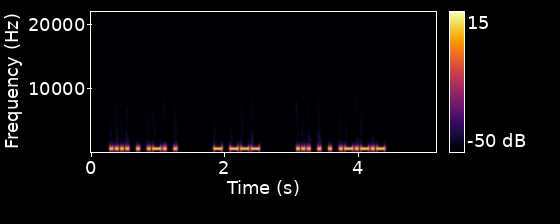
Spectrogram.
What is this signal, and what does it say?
Morse code, heard as a keyed tone, about 32 wpm, 700 Hz. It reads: HERE TO SEE.
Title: 2x Word-Spacing - Sentences from Top 200 Words - 30wpm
